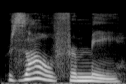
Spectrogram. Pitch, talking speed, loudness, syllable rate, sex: 180 Hz, 140 wpm, -15 LUFS, 4.4 syllables/s, female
